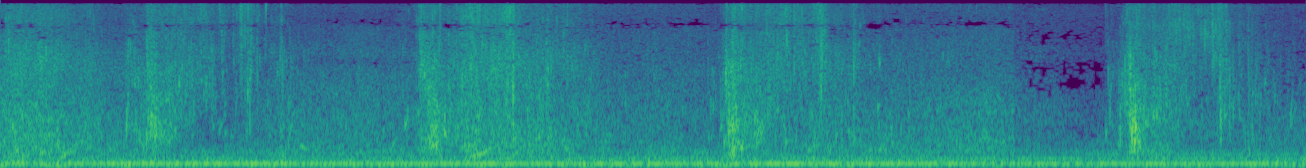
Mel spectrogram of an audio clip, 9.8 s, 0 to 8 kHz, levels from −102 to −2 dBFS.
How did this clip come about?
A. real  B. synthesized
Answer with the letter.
A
